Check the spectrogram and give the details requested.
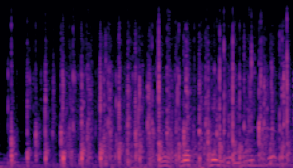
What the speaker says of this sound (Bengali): যারা যারা রয়েছে তাদের জন্য কি আমরা একটা ছোট্ট হাততালি পাবো না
